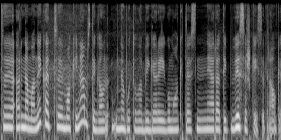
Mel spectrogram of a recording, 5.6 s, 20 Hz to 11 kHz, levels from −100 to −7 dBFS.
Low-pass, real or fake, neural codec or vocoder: 9.9 kHz; fake; vocoder, 44.1 kHz, 128 mel bands every 512 samples, BigVGAN v2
